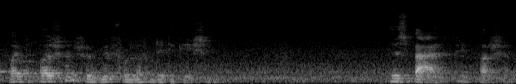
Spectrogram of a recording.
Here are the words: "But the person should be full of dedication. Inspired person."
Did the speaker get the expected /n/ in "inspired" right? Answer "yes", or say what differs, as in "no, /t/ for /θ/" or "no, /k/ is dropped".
no, /n/ is dropped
